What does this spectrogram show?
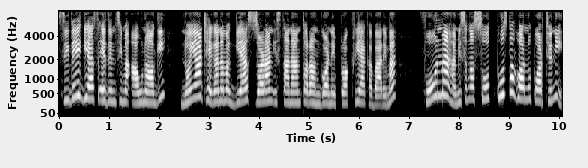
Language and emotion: Nepali, angry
